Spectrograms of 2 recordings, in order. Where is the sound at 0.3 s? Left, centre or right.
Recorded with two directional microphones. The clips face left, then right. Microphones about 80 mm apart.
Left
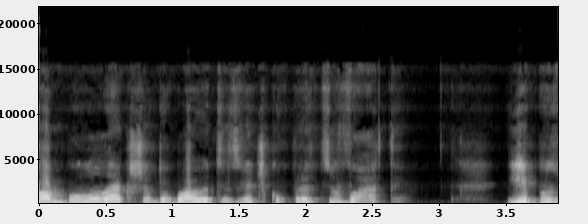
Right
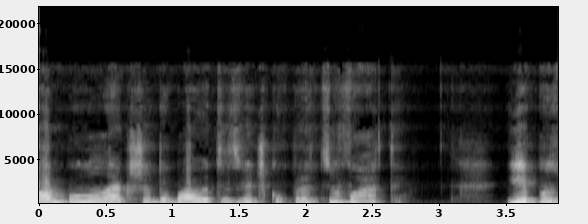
Centre.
